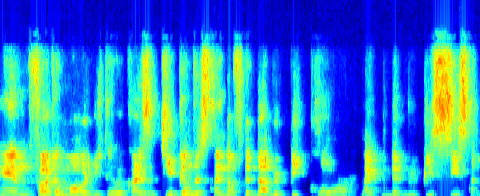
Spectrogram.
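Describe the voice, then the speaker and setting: Fairly quick male speech with a Brazilian Portuguese accent, a fairly low pitch, and lively intonation. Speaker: web developer and conference speaker. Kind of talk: conference talk. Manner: fast.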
